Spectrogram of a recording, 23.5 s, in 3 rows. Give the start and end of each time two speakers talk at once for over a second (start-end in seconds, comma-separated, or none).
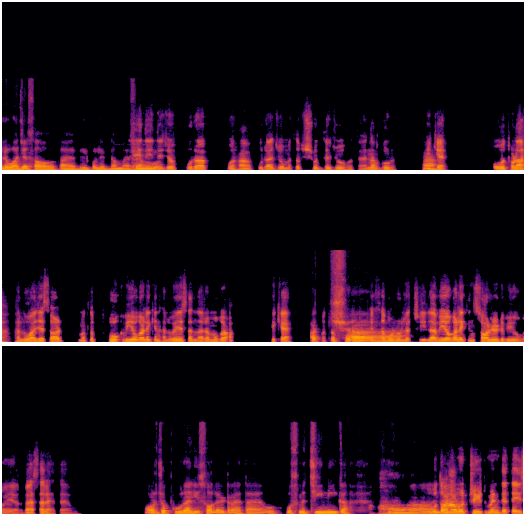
none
